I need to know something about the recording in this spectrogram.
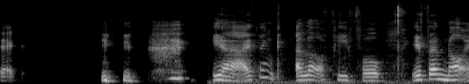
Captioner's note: chuckles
